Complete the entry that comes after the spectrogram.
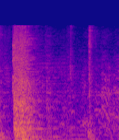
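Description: A door slams with one heavy, close thud, followed by a softer knock a moment later and a little background room noise.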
